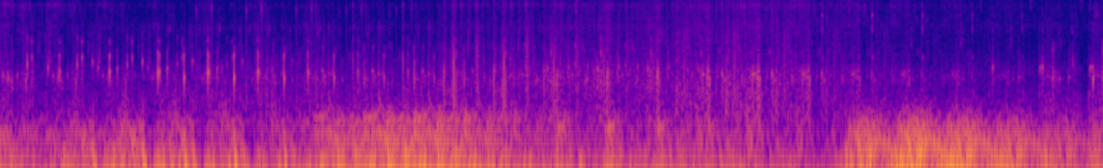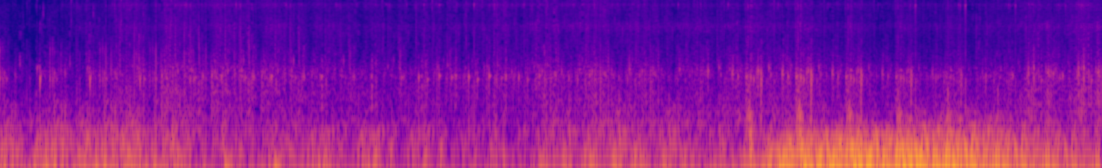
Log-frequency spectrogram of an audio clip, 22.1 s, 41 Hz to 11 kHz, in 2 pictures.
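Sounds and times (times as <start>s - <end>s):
wet rubbing and crackling: 0.0s - 22.0s
deep rumble: 3.2s - 6.1s, 8.5s - 12.5s, 18.5s - 22.0s.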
